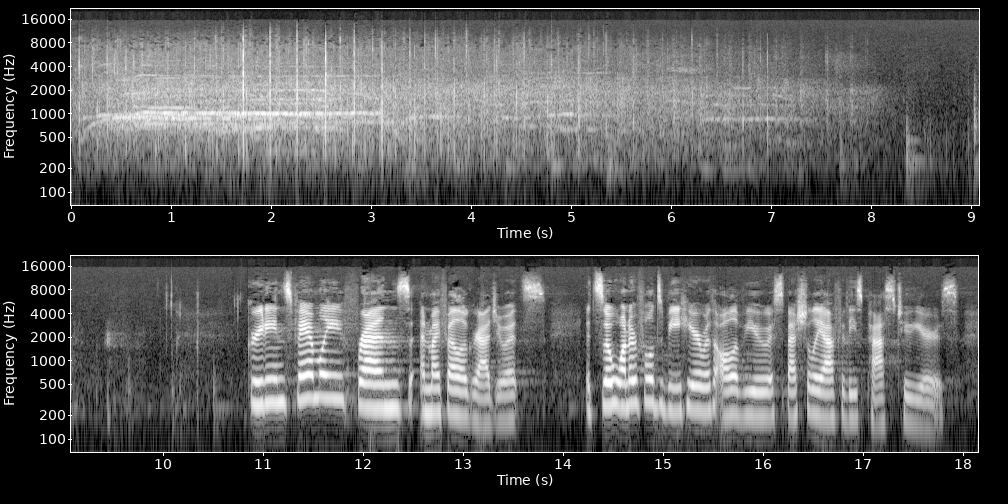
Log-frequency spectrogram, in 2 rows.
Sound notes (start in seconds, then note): 0.0 applause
